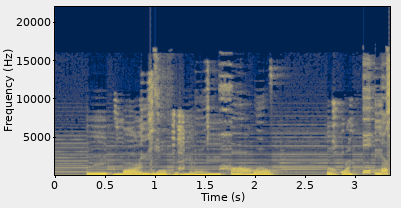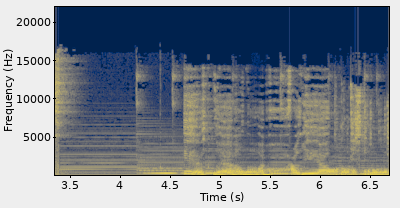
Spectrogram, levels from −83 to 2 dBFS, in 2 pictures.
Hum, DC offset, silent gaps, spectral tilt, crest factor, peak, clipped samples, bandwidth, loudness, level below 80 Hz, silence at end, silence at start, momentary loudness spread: none; 5%; none; -5.5 dB/octave; 10 dB; 0 dBFS; under 0.1%; 17.5 kHz; -10 LUFS; -24 dBFS; 0 s; 0 s; 15 LU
